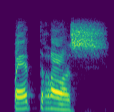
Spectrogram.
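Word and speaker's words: Πέτρος: kosakata ini yang saya beri warna kuning ini bacanya petros diterjemahkan dalam bahasa Indonesia menjadi us yang saya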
